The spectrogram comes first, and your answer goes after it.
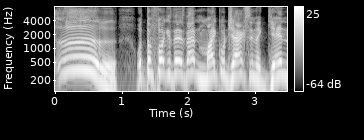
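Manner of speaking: high-pitched, exaggerated revulsion; hammed-up grossed-out reaction; mock disgust. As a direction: recoil with a long "ugh", then baffled disbelief. Re-enacts disgusted first reaction to design.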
